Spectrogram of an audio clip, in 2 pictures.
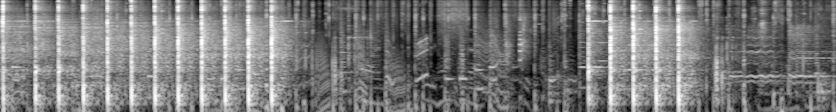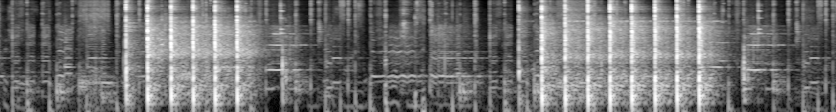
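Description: A hammer drives a chisel into a book to hollow it into a safe, with rapid bursts of close, sharp metallic strikes separated by brief pauses and scraping.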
